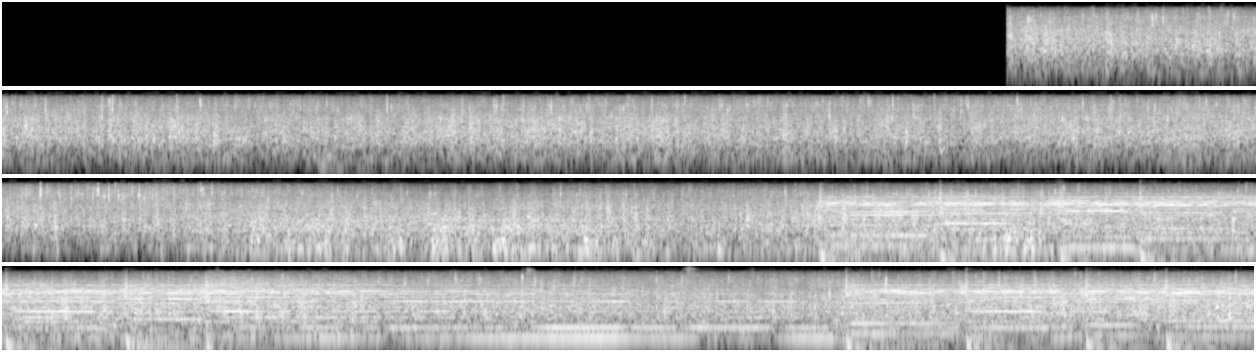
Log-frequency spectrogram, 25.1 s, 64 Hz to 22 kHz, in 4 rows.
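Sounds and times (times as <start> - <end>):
heavy rain pouring: 5.0 - 25.0.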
